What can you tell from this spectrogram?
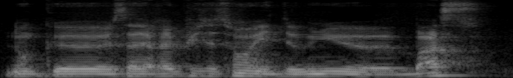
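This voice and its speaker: A man casually reviewing a television series, talking haltingly with many fillers and self-corrections. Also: low-pitched, little pitch movement, darkish tone. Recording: echoey room.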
